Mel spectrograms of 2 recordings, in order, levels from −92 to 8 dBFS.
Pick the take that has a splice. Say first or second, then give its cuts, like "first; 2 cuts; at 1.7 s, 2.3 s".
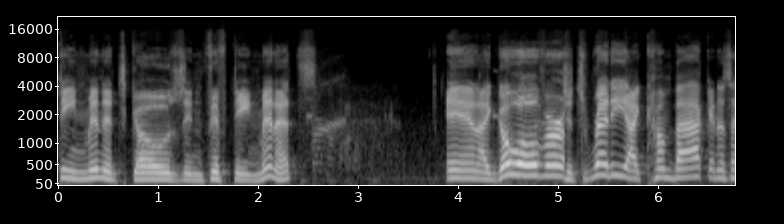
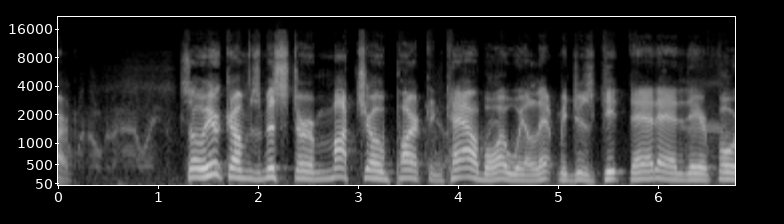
first; 1 cut; at 5.0 s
